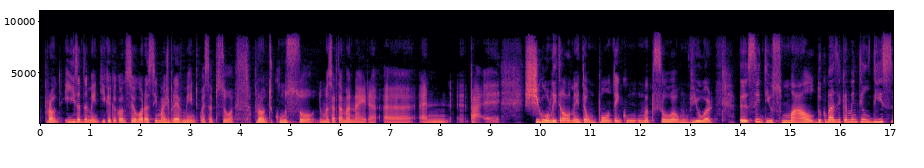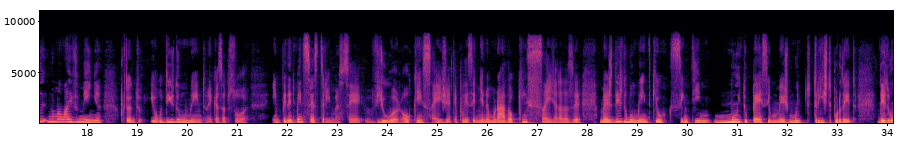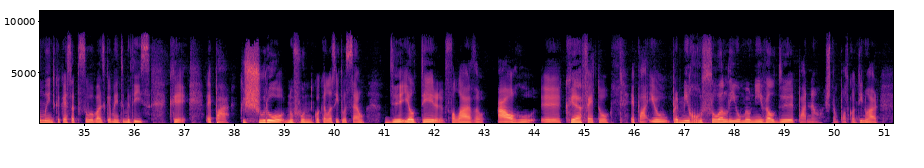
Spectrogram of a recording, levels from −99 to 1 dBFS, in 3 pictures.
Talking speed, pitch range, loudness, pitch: 155 wpm, 135-170 Hz, -31 LUFS, 150 Hz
